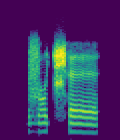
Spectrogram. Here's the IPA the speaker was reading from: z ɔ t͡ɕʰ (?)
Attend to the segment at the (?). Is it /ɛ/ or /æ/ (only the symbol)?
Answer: ɛ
